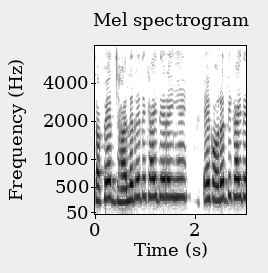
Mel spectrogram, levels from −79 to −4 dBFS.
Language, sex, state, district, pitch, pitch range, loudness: Hindi, female, Chhattisgarh, Rajnandgaon, 315 Hz, 280-325 Hz, -13 LUFS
